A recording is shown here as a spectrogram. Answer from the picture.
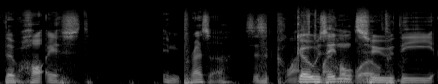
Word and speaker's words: Impreza: stuff Impreza well T so it's impressive is it yeah spell it Impreza there's no tea in it Impreza Impreza you don't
